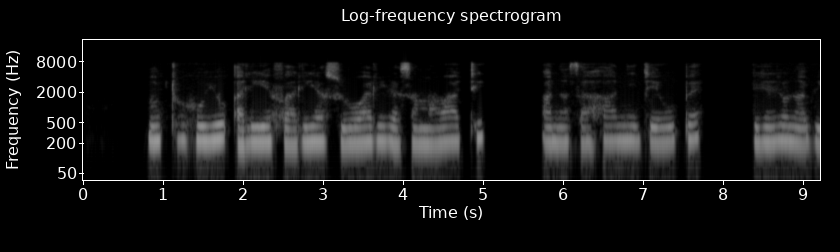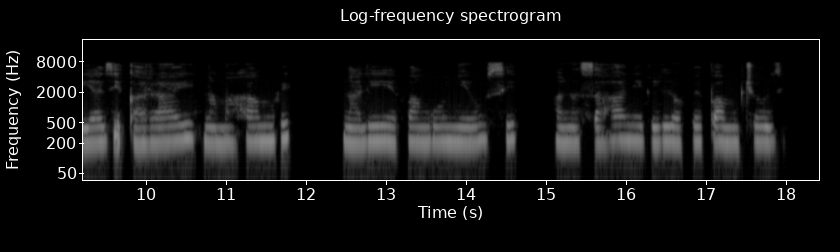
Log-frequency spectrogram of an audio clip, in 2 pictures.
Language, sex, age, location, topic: Swahili, female, 18-24, Mombasa, agriculture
